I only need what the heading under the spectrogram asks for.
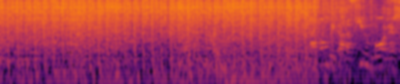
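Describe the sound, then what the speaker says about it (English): Mortars fired in a video game battle, heard as a dense, continuous barrage of loud booming shots layered with rapid gunfire that barely lets up before easing slightly at the end. "I've only got a few mortars left. Firing them all."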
